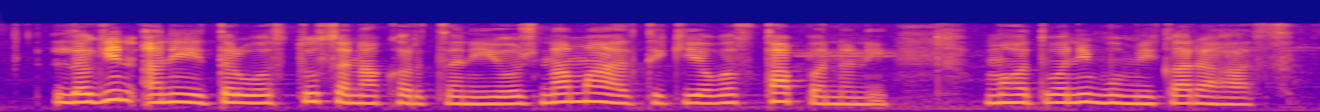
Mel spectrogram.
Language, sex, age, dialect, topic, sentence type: Marathi, female, 36-40, Northern Konkan, banking, statement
